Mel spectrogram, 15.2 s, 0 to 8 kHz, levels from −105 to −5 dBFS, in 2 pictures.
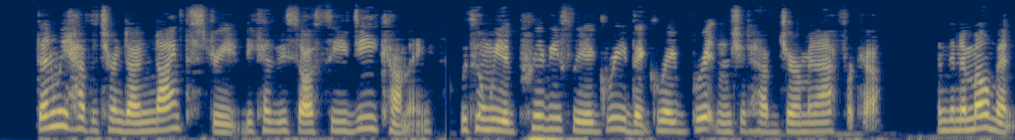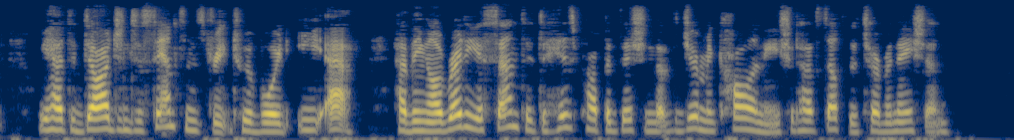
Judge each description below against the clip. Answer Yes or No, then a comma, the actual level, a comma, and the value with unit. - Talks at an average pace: No, fast, 215 wpm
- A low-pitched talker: No, high, 210 Hz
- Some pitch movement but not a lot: Yes, average, 3.4 semitones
